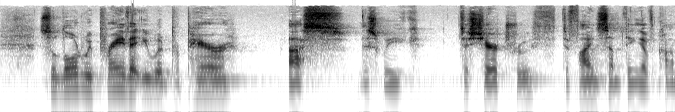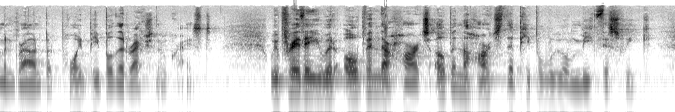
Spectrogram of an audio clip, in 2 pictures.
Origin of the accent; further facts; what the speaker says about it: California, United States; Yeah, I'm from here. I'm from Sonoma County.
